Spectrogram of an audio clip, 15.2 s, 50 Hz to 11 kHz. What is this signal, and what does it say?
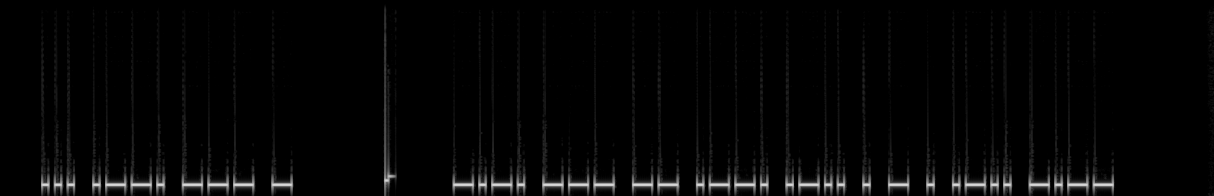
Morse code, heard as a keyed tone, about 15 wpm, 700 Hz. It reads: SPOT COMPLETELY
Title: Sentences from Top 1100 Words - New Word Drill - 15wpm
